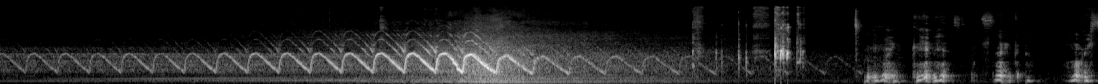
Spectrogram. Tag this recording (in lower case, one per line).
siren
emergency vehicle
ambulance (siren)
